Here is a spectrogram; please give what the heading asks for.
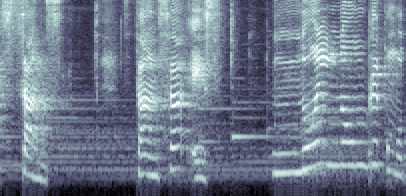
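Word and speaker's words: tsantsa: cómo pronunciarla pero en la investigación aprendiz se pronuncia sans danza es no el nombre como tal de la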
